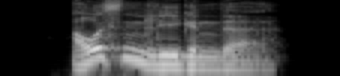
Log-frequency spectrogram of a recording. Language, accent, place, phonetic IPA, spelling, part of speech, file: German, Germany, Berlin, [ˈaʊ̯sn̩ˌliːɡn̩də], außenliegende, adjective, De-außenliegende.ogg
- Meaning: inflection of außenliegend: 1. strong/mixed nominative/accusative feminine singular 2. strong nominative/accusative plural 3. weak nominative all-gender singular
